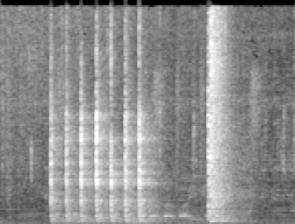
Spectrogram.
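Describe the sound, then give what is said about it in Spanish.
A spoon stirs a thick garlic-cream pasta sauce in a pan: about seven quick, evenly spaced scraping strokes, a short pause, then one longer, louder scrape against the pan. “Vamos a dar una meñadita a nuestra salsa, la espesita abajo, ajá.”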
